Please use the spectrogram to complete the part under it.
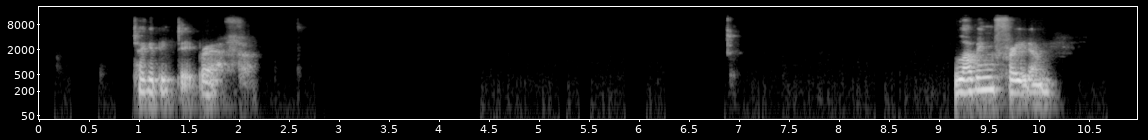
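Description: A woman speaks calmly close by in short bursts.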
